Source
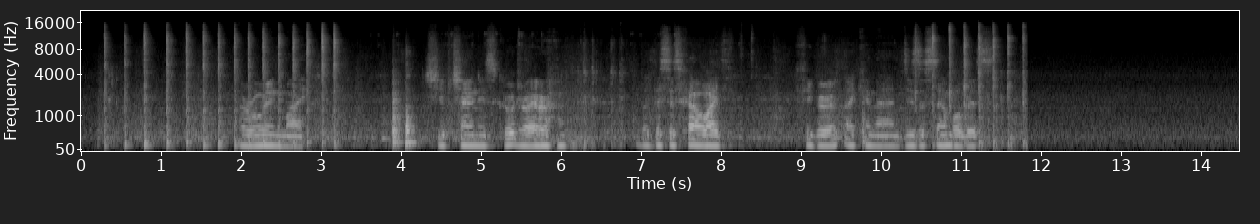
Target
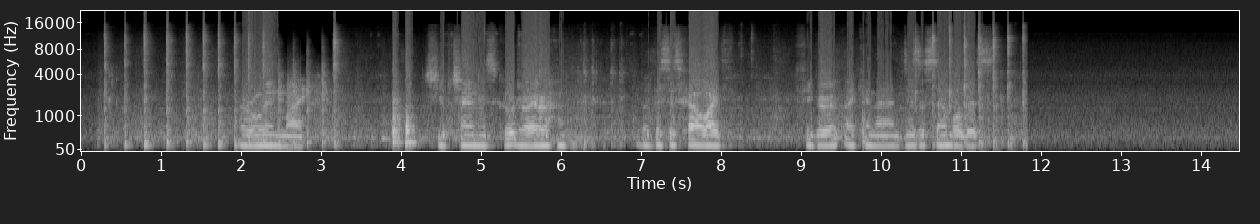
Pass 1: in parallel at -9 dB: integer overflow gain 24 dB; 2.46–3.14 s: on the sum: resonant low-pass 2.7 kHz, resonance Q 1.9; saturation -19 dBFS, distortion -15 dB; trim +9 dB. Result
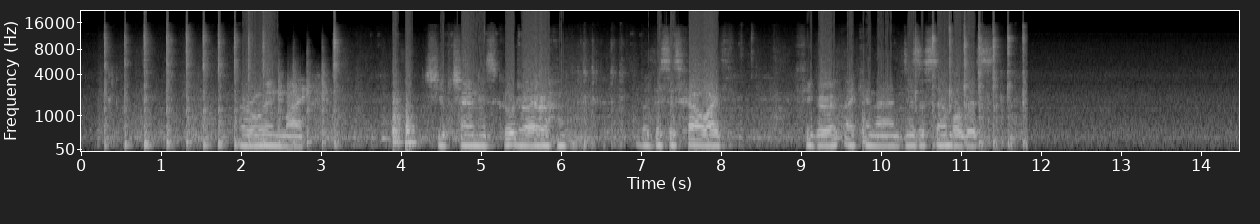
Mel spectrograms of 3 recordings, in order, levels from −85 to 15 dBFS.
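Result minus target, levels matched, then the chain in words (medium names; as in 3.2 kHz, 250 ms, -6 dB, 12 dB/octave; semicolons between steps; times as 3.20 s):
saturation: distortion +18 dB
in parallel at -9 dB: integer overflow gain 24 dB; 2.46–3.14 s: on the sum: resonant low-pass 2.7 kHz, resonance Q 1.9; saturation -7 dBFS, distortion -33 dB; trim +9 dB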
